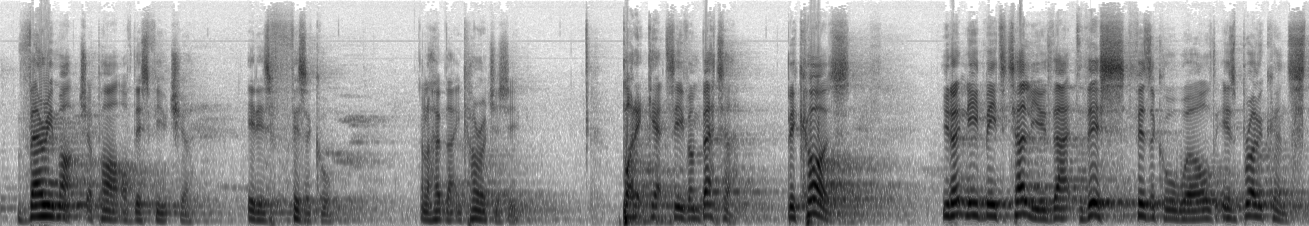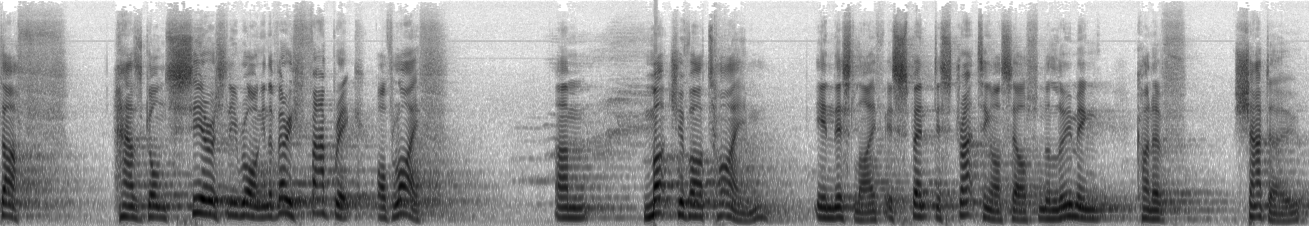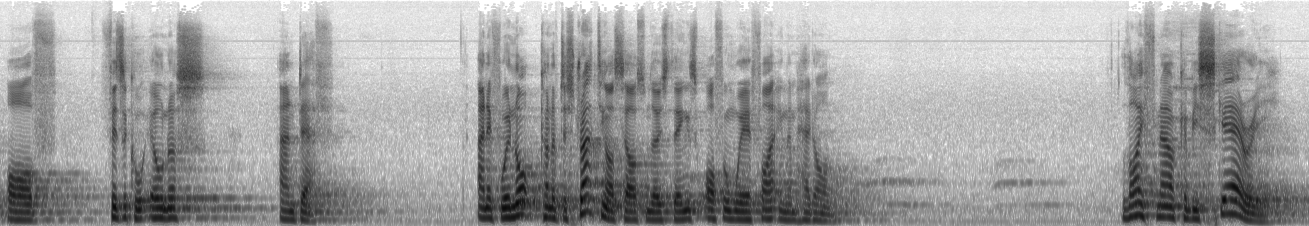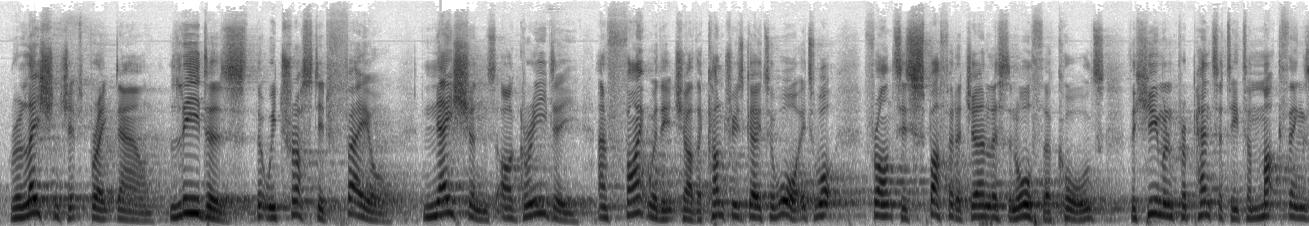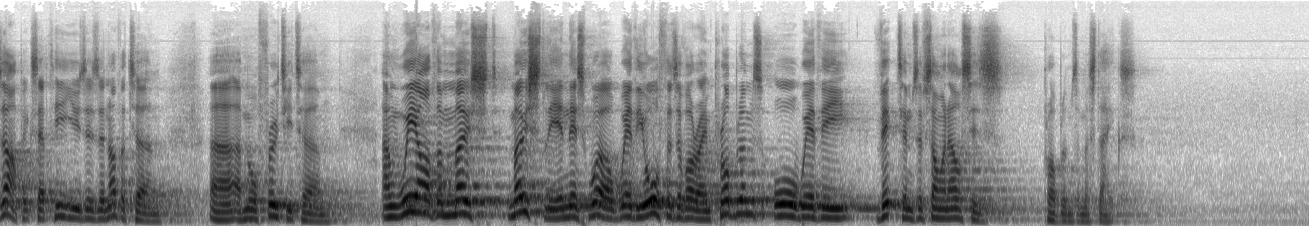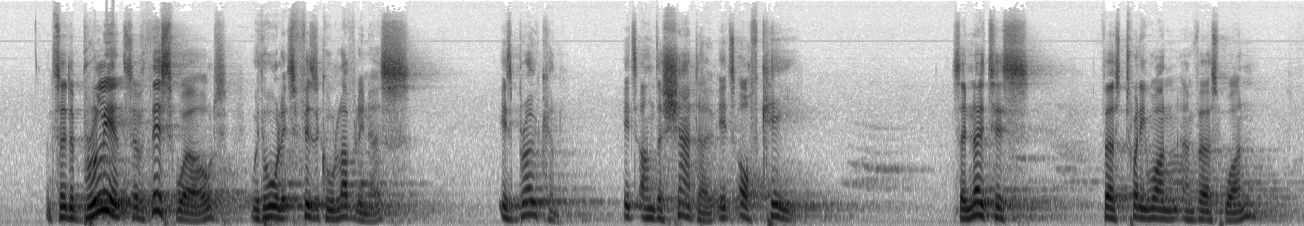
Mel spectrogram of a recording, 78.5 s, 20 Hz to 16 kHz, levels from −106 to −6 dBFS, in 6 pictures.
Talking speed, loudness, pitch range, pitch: 145 wpm, -17 LUFS, 130-185 Hz, 155 Hz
